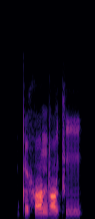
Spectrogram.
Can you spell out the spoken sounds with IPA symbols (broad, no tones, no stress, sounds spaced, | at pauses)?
t̪ ʏ x ɔ n d ɔː c iː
